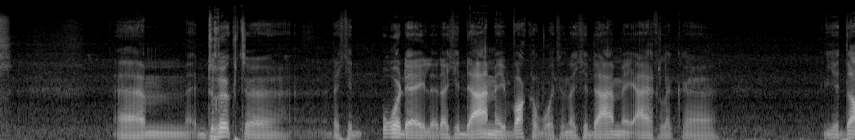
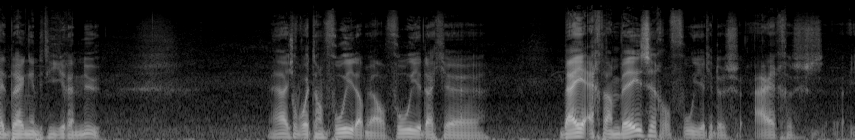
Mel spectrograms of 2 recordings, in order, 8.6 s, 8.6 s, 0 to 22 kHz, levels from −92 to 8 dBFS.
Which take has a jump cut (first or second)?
second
